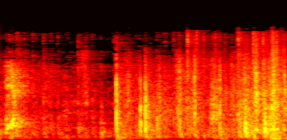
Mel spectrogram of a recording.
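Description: A horse's hooves beat a quick, rhythmic clatter, starting suddenly after a brief murmur and continuing steadily at moderate volume as Luther rides off on Mr. Dillon's horse. No one speaks.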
